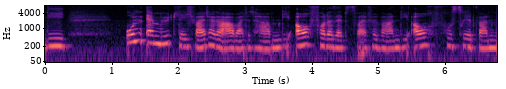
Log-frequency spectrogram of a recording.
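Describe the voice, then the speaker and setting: A middle-aged woman with a slight cold and a somewhat hoarse voice, a running coach giving a casual, earnest podcast talk from a quiet corner of her bedroom. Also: mid-range voice. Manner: earnest, encouraging, talks straight to the listener.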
